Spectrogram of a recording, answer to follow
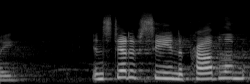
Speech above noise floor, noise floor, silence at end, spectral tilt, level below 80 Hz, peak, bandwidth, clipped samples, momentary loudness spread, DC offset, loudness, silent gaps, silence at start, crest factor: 32 dB; -59 dBFS; 0 s; -2.5 dB/octave; under -90 dBFS; -8 dBFS; 11.5 kHz; under 0.1%; 10 LU; under 0.1%; -26 LUFS; none; 0 s; 20 dB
